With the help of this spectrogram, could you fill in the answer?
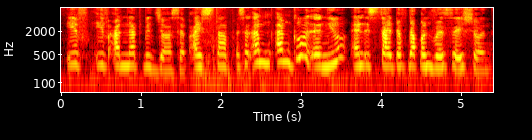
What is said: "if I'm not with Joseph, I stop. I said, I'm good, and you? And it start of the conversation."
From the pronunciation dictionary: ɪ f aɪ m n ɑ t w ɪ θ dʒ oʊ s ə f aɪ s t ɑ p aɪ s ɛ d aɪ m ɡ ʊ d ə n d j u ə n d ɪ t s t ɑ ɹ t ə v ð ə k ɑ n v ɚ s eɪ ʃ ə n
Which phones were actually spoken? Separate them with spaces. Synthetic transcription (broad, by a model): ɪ f aɪ m n ɑ t w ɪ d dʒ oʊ s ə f aɪ s t ɑ p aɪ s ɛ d aɪ m ɡ ʊ d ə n j u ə n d ɪ t s t ɑ ɹ t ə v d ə k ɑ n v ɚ s eɪ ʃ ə n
